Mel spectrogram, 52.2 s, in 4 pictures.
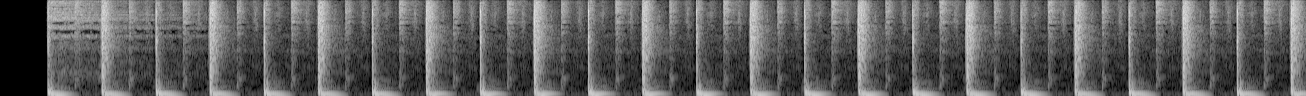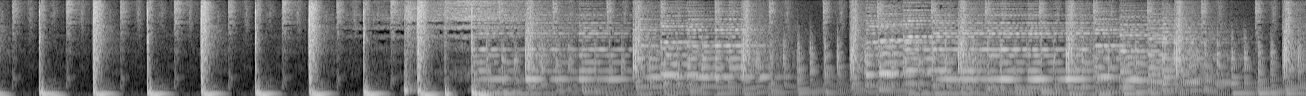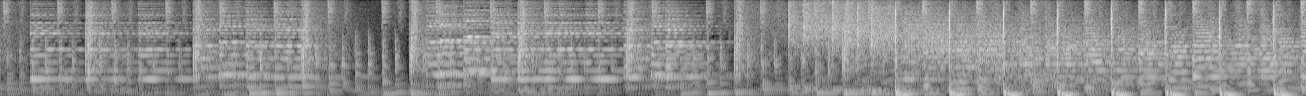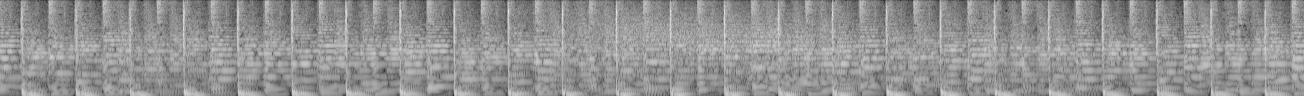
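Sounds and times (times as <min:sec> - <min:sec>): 
eighties drum beat: 0:00.5 - 0:23.0, 0:33.3 - 0:52.2.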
